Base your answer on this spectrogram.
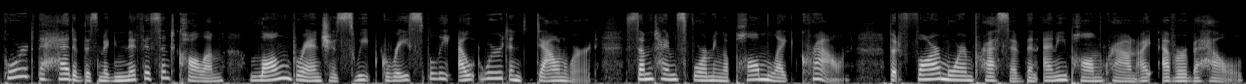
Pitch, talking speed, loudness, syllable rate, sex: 195 Hz, 150 wpm, -20 LUFS, 4.6 syllables/s, female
